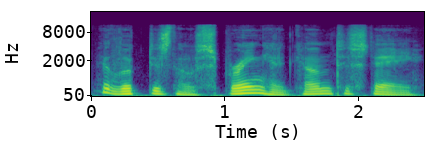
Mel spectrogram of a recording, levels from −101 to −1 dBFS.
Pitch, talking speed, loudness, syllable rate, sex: 110 Hz, 215 wpm, -18 LUFS, 4.4 syllables/s, male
